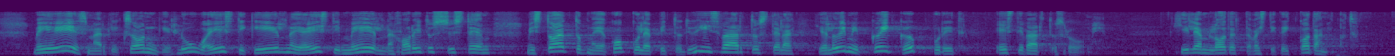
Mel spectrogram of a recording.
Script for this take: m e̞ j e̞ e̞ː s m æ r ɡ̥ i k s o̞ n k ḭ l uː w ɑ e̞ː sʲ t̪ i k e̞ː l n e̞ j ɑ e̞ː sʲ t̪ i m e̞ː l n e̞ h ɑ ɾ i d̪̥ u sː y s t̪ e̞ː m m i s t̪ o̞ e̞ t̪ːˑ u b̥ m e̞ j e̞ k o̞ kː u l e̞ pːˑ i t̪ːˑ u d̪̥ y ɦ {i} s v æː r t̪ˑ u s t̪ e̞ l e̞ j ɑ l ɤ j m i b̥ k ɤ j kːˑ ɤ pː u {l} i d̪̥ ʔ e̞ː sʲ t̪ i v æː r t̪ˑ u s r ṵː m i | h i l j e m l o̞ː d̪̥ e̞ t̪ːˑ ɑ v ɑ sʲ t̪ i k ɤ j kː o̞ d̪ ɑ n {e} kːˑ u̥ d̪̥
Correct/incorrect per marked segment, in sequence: correct, incorrect: ɾ, incorrect: i

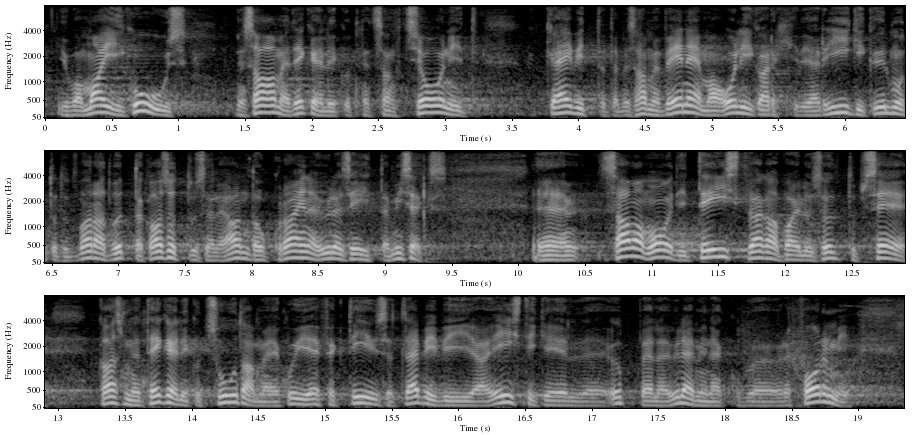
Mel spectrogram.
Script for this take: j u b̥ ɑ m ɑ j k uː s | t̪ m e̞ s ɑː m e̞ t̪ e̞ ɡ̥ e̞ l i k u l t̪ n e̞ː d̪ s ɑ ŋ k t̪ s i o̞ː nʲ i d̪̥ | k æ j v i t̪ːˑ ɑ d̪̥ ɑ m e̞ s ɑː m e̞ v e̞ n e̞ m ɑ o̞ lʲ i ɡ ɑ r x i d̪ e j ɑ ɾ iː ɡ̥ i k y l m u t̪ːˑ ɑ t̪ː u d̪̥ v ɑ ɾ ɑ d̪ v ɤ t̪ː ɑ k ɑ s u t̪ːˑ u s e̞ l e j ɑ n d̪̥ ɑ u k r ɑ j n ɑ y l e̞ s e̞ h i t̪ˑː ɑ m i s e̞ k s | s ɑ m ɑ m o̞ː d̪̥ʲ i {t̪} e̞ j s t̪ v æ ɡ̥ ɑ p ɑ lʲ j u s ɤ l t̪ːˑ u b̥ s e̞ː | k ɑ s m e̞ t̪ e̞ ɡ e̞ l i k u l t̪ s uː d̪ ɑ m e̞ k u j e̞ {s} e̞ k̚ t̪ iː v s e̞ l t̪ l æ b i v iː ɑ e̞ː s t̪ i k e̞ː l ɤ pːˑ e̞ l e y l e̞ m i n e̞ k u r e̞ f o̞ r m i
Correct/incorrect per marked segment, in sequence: correct, incorrect: f

